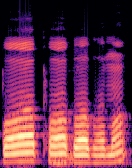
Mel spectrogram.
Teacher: प फ ब भ म ये हो जाएगा ओष्ठ्य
